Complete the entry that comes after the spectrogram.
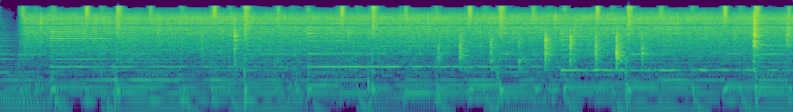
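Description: Blended tomato sizzling as it hits hot oil in a non-stick frying pan, a steady sizzle throughout. A spatula stirs it, scraping and tapping the pan a few times in the second half.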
